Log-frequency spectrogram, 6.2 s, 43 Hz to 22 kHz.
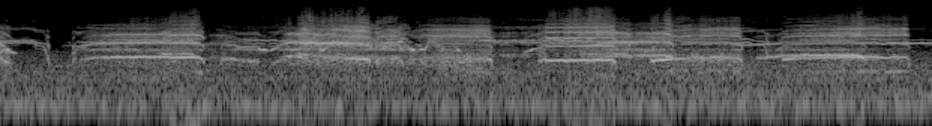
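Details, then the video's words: Peregrine falcon triplets being fed at their nestbox, University of Montreal, Canada, 21 June 2022. Bursts of loud screeching, several chicks calling at once with rising and falling notes, separated by short silences about every second. "Faucons UdeM en direct / Live Stream - Karmienia " trojaczków ""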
